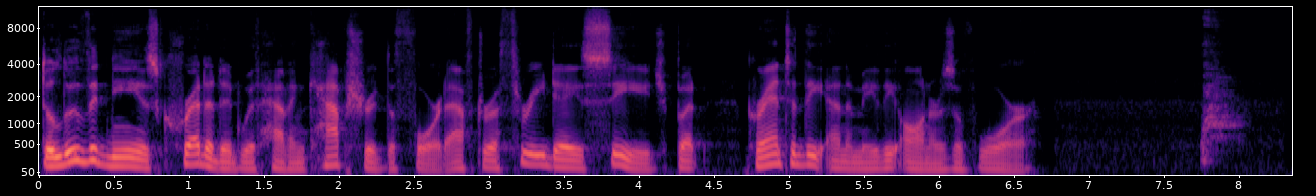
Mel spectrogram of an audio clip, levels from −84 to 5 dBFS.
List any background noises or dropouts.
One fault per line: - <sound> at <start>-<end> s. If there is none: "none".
- bark at 7.7-8.1 s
